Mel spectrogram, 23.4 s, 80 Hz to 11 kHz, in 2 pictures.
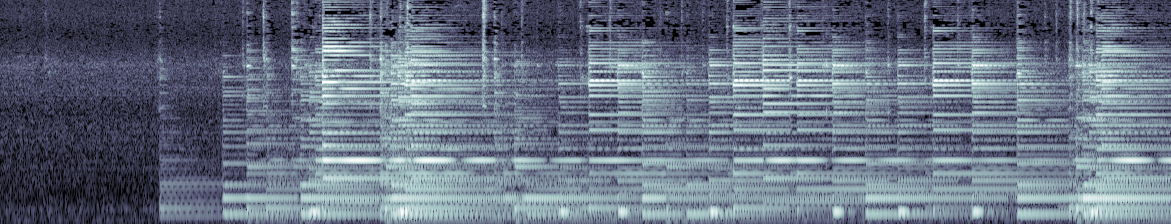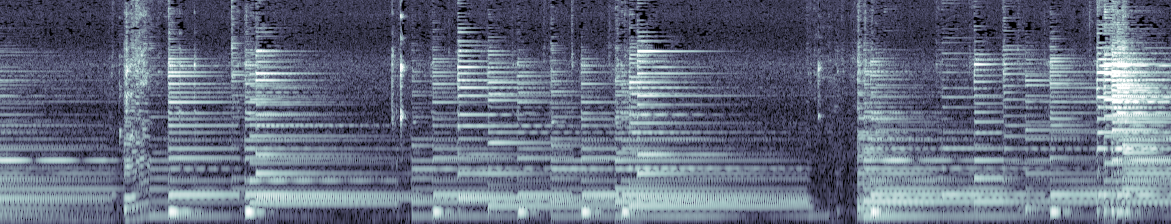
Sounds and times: Acoustic guitar: 1.5s - 23.4s.

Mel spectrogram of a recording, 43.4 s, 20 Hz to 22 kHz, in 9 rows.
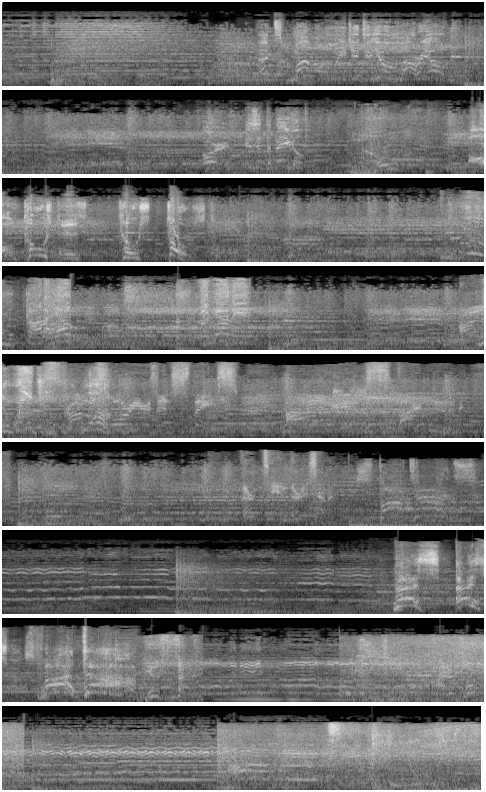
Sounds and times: Music: 0.0s - 43.3s.

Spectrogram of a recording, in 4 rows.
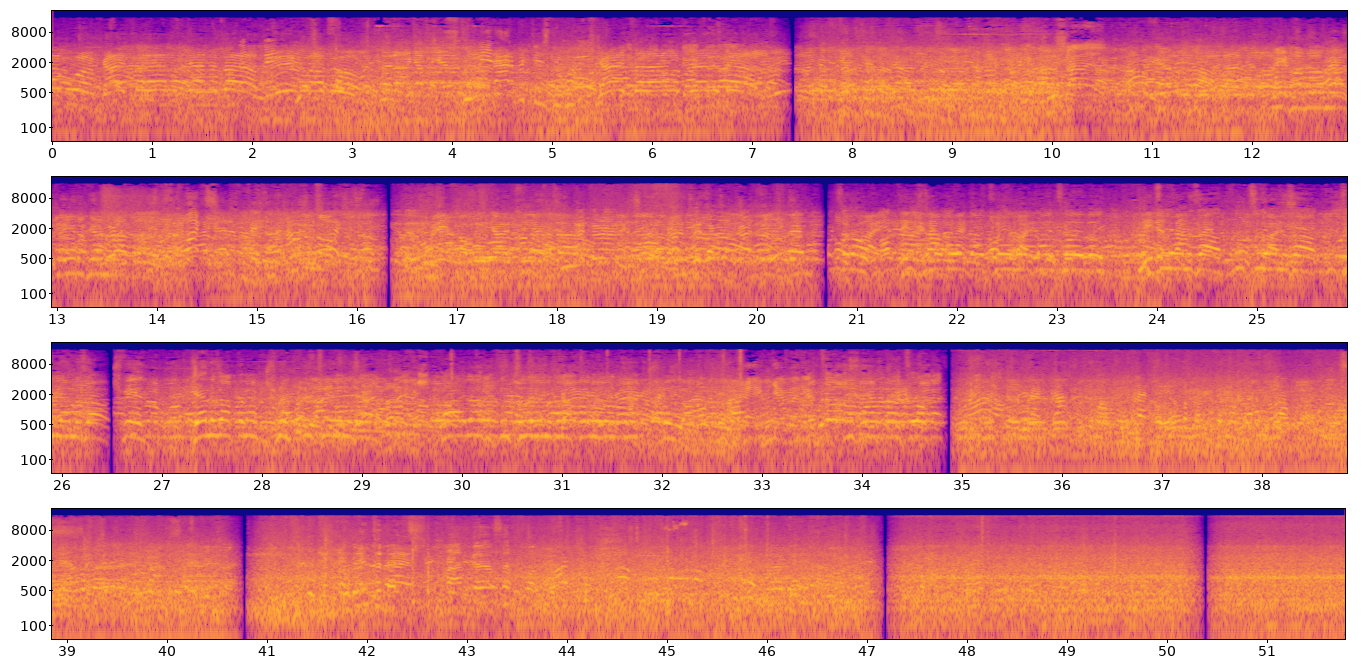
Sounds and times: Speech: 0.0s - 50.2s.

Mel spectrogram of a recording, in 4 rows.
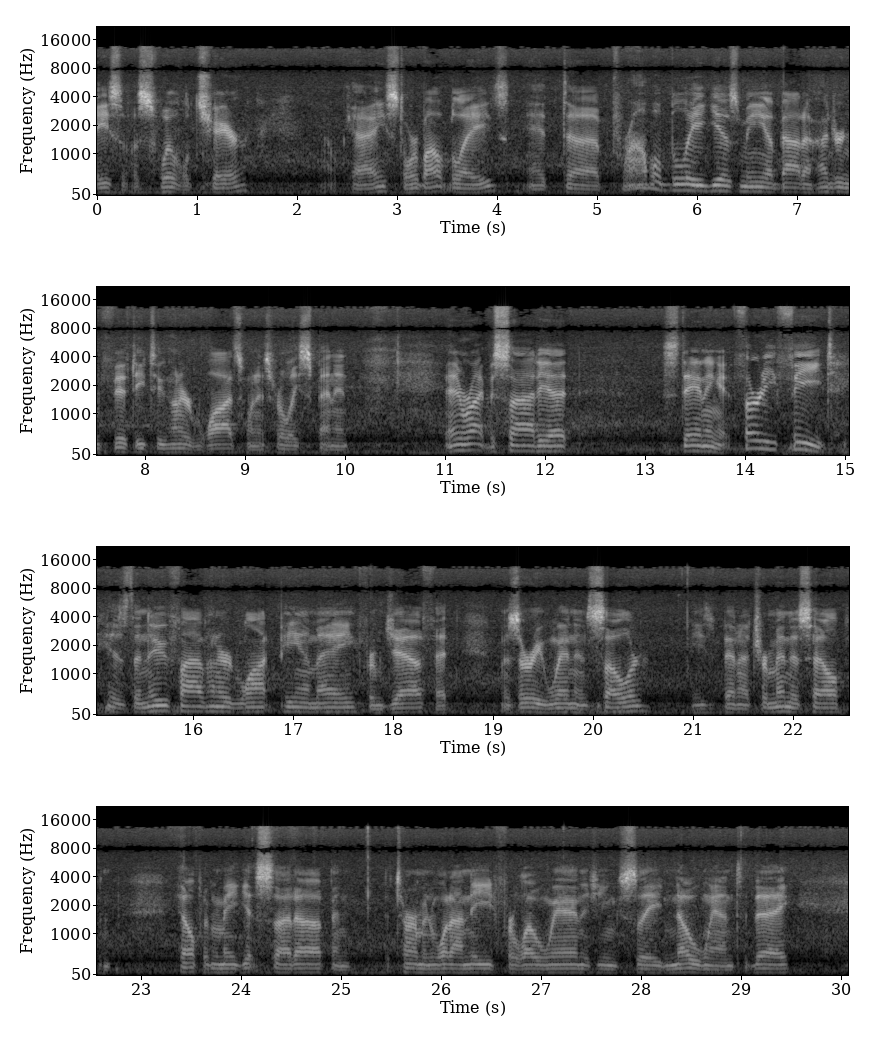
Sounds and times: Speech: 0.0s - 1.6s, 2.2s - 10.1s, 11.0s - 12.3s, 13.2s - 22.8s, 23.4s - 29.5s.

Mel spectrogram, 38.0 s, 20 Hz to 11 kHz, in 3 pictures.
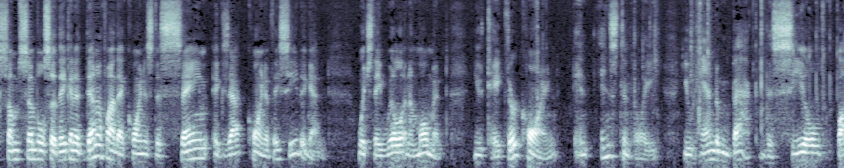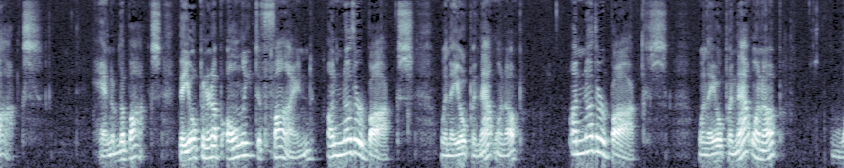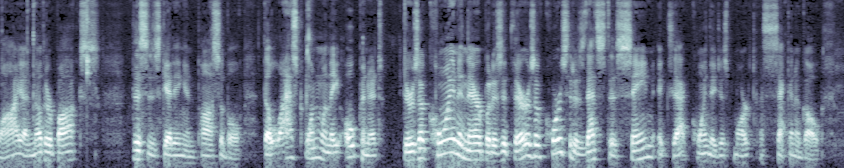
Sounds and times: Speech: 0.0s - 13.4s, 14.1s - 20.6s, 21.2s - 24.5s, 25.1s - 37.7s.

